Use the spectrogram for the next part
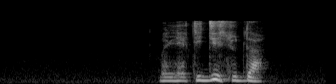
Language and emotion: Russian, angry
